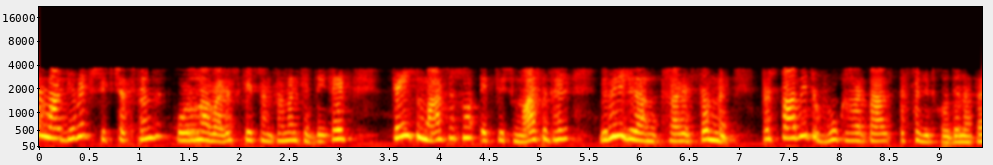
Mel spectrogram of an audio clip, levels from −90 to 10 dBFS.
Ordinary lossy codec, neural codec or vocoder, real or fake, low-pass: none; codec, 32 kHz, 1.9 kbps, SNAC; fake; 3.6 kHz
